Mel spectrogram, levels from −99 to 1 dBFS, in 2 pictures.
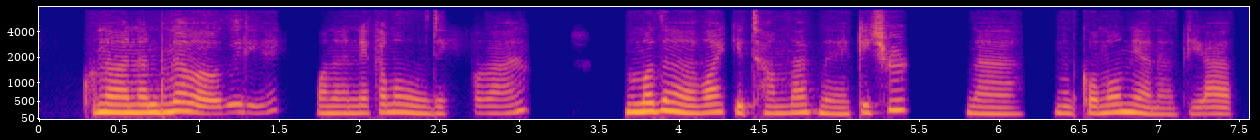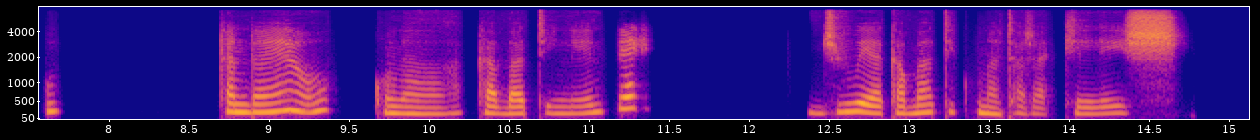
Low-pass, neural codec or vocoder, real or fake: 7.2 kHz; codec, 16 kHz, 0.5 kbps, X-Codec, HuBERT features, trained on balanced general audio; fake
